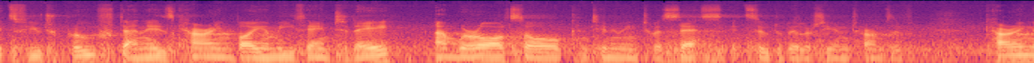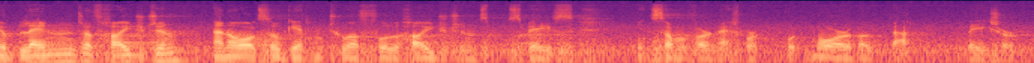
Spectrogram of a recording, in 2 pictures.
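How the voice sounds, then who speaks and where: With a Cork accent, a man speaks at a fairly quick pace and with fairly even intonation. Noticeable background noise and audible room echo fill the recording. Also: fairly low pitch for a man. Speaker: gas network sales manager. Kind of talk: conference presentation.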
